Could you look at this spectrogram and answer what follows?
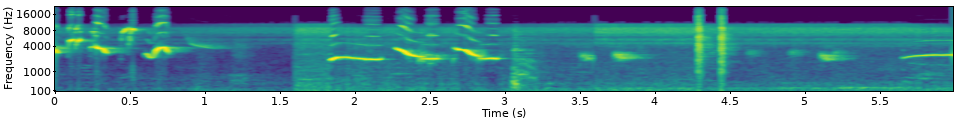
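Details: Varied white-rumped shama song used as bait for other shamas: quick high looping whistles, then a phrase of level and falling whistled notes, then softer scattered notes and a final long whistle.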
